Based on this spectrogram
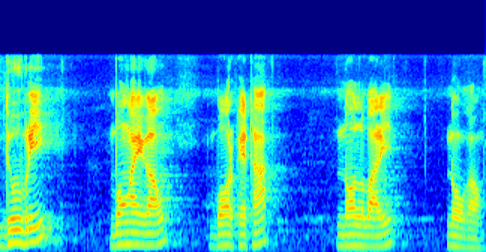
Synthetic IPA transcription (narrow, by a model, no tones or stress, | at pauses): dubɾi | bɔŋajɡaw | bɔɾpʰɛtʰa | nɔlbaɾi | nɔɡaw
